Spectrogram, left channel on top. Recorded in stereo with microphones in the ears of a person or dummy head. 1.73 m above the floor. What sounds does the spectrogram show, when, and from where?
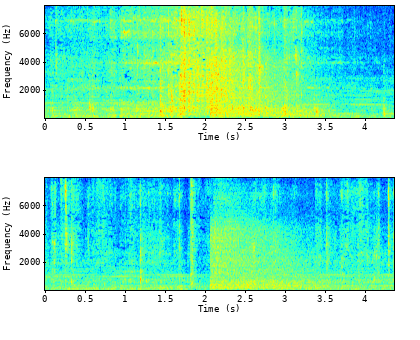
2.1 s a gunshot: 30° left (ahead or behind), 2 m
